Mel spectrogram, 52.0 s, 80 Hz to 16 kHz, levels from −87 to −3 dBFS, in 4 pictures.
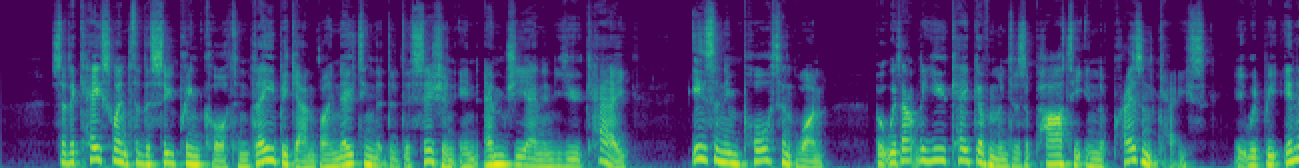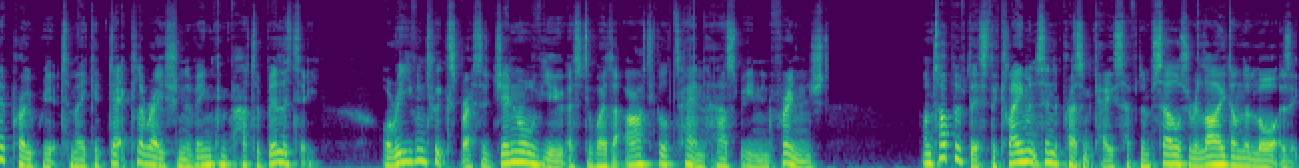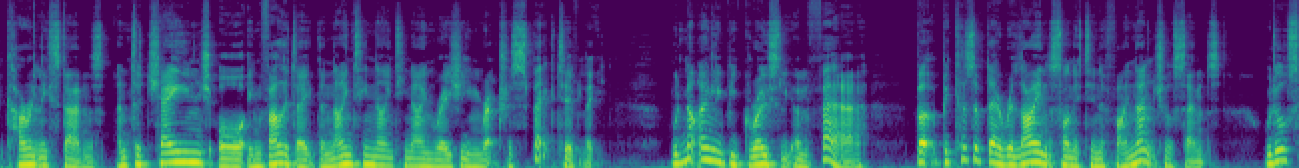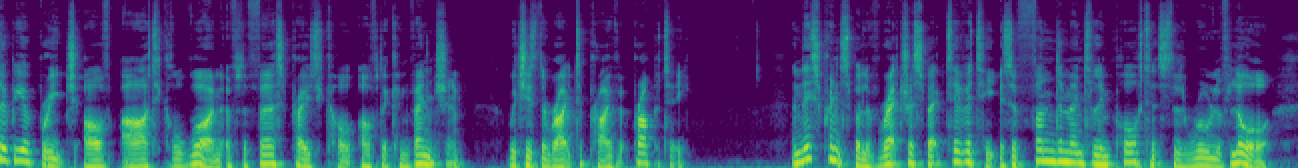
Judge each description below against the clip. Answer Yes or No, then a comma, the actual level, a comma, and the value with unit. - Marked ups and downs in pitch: Yes, wide, 7.1 semitones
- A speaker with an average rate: Yes, average, 165 wpm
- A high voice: No, low, 135 Hz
